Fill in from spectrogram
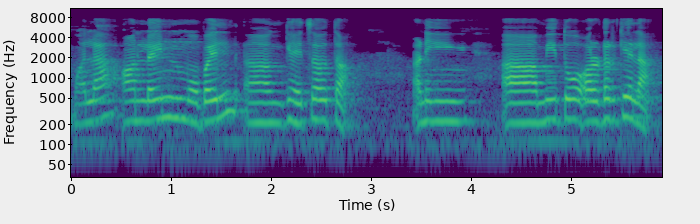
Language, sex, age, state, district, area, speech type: Marathi, female, 45-60, Maharashtra, Buldhana, rural, spontaneous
